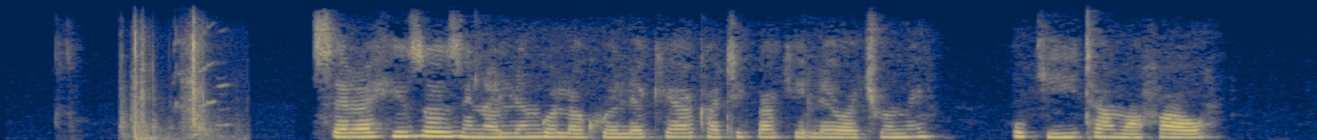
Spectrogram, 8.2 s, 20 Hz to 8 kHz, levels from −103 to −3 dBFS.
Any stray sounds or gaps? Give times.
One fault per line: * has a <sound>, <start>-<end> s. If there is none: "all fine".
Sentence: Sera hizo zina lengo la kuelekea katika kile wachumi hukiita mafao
* has a squeak, 0.7-1.6 s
